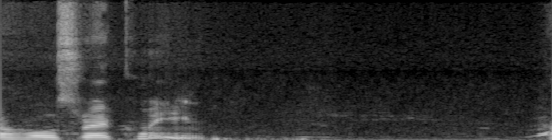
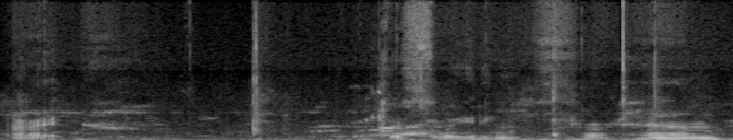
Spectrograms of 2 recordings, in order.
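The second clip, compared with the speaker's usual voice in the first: whispered aside; 4 semitones lower, 13 dB quieter than usual. Real, not acted. Aside while waiting off mic.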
